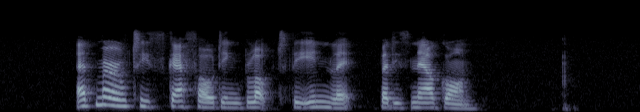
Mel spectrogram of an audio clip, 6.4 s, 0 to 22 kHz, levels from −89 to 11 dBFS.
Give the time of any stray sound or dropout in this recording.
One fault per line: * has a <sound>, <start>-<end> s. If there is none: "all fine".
all fine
